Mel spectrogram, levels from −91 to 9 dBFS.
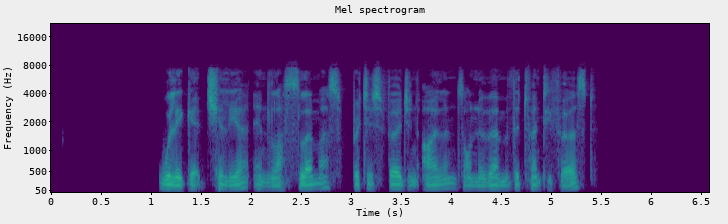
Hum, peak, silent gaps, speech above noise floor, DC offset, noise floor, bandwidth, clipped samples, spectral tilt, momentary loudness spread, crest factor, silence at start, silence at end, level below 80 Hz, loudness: none; -18 dBFS; none; over 54 dB; under 0.1%; under -90 dBFS; 8.6 kHz; under 0.1%; -4 dB/octave; 7 LU; 20 dB; 1.1 s; 1.15 s; -72 dBFS; -36 LUFS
